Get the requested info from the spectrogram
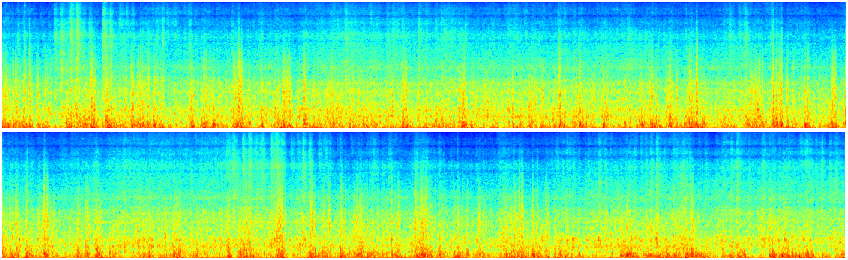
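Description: Moving passenger train heard from inside the carriage: a steady rumble of wheels on rails with irregular clacks over the track joints.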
